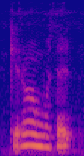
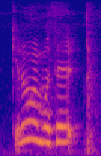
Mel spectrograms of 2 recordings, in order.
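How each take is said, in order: First: A light, higher teasing nudge; mock impatient nudge. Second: Higher pitched, playful exasperation; mock exasperated urging. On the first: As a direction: hurry the flowers along playfully. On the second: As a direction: pretend you've lost patience with the flowers. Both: Repeats the line, second more urgent.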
